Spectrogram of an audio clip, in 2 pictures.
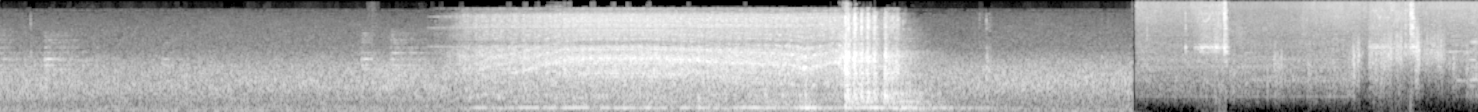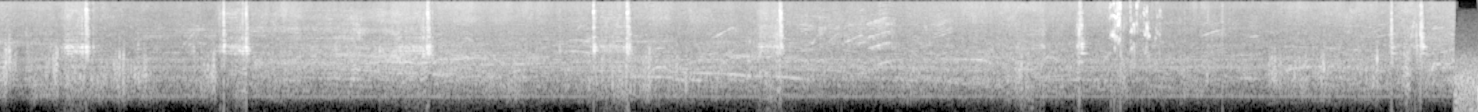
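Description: Power drill driving screws into the aluminum roof of a ProMaster van: a loud whirring drive first, then a long run of quieter clicks and short mechanical bursts.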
